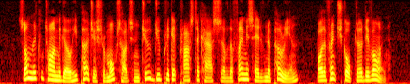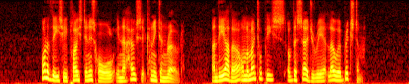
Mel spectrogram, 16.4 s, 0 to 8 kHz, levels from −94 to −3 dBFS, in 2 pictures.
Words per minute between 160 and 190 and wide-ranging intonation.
Yes: average, 185 wpm; wide, 5.9 semitones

